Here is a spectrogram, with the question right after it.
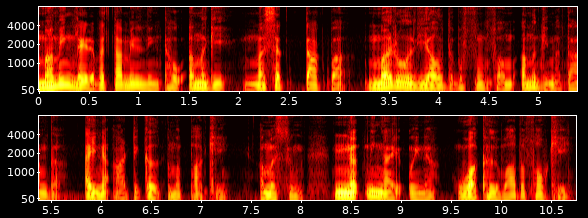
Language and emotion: Manipuri, sad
